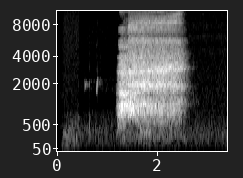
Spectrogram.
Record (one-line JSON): {"exhalation_length": "3.4 s", "exhalation_amplitude": 4209, "exhalation_signal_mean_std_ratio": 0.56, "survey_phase": "beta (2021-08-13 to 2022-03-07)", "age": "45-64", "gender": "Female", "wearing_mask": "No", "symptom_cough_any": true, "symptom_headache": true, "symptom_onset": "1 day", "smoker_status": "Prefer not to say", "respiratory_condition_asthma": false, "respiratory_condition_other": false, "recruitment_source": "Test and Trace", "submission_delay": "1 day", "covid_test_result": "Positive", "covid_test_method": "RT-qPCR", "covid_ct_value": 22.1, "covid_ct_gene": "ORF1ab gene", "covid_ct_mean": 23.1, "covid_viral_load": "27000 copies/ml", "covid_viral_load_category": "Low viral load (10K-1M copies/ml)"}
